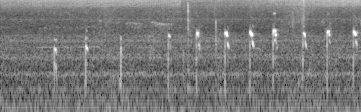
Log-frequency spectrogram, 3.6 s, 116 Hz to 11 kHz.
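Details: Osprey at a nest near Charlo, Montana, one of a pair building a new nest, on a nest camera on 16 July 2018 in the afternoon. About twelve sharp, high chirps, growing louder and coming faster, over a faint steady hiss.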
